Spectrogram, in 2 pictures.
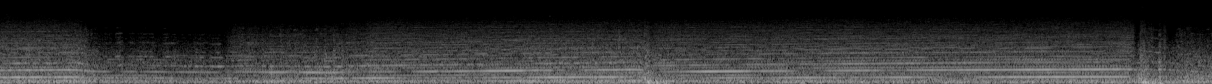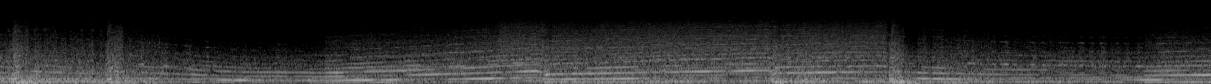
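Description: An Audi R8 engine in Gran Turismo 7 drones and revs continuously while racing around a track, pitch rising through the gears and dipping sharply on downshifts, loud and steady with no talk.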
